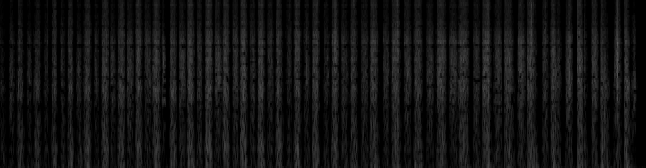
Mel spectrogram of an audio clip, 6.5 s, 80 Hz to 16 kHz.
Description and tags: Queneau frot rapid 01
prise de son de regle qui frotte
clang, cycle, frottement, metal, metallic, piezo, rattle, steel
